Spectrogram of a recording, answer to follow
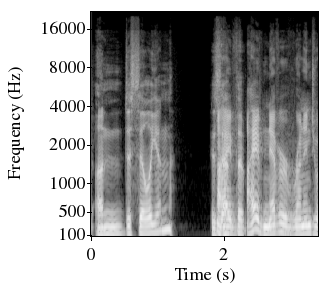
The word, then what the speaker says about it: undecillion: lawsuit and had to pay the plaintiff to undecillion dollars that was the question am I pronouncing it right undecilian I have never run into a person in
